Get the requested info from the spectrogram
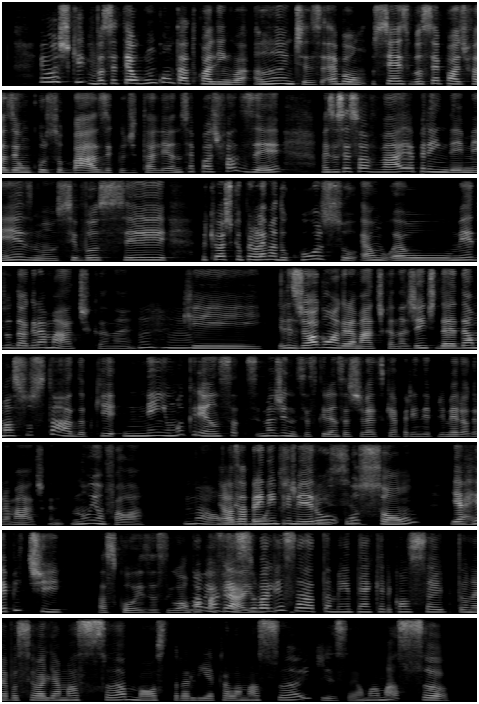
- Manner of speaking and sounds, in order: none
- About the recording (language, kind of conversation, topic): Portuguese, podcast, Como você aprendeu uma habilidade por conta própria?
